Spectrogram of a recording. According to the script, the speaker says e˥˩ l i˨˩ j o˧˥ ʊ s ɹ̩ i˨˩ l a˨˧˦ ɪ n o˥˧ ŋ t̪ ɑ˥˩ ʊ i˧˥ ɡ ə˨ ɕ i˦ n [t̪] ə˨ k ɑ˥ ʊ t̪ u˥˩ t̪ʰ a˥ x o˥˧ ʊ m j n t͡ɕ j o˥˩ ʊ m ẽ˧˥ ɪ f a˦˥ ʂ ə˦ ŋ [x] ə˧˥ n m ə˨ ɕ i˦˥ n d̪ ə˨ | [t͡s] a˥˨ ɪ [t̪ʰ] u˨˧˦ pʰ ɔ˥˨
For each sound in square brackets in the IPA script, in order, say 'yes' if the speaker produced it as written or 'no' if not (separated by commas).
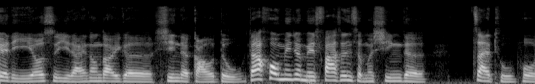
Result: no, no, yes, yes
